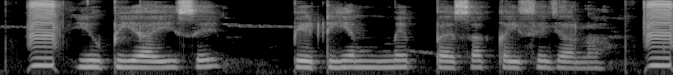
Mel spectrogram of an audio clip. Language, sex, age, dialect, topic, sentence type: Bhojpuri, female, 25-30, Northern, banking, question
